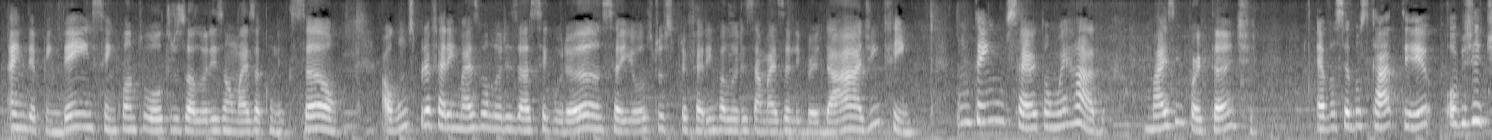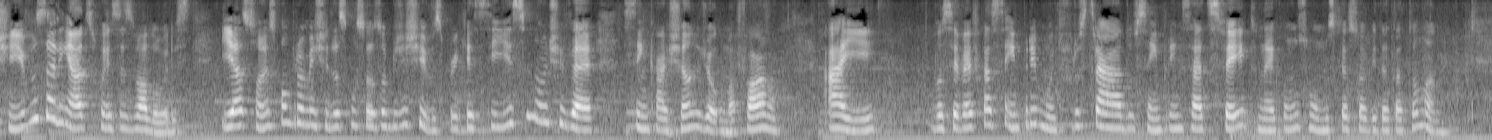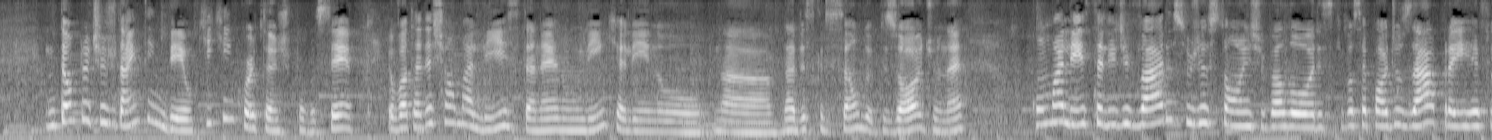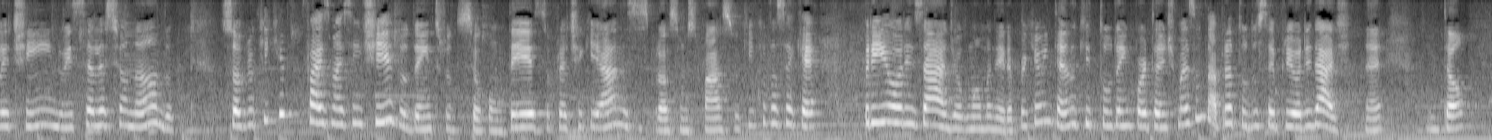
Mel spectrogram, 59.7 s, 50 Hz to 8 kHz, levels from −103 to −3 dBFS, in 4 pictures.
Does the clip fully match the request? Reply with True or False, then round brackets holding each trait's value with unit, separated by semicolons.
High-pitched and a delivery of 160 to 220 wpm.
True (245 Hz; 165 wpm)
